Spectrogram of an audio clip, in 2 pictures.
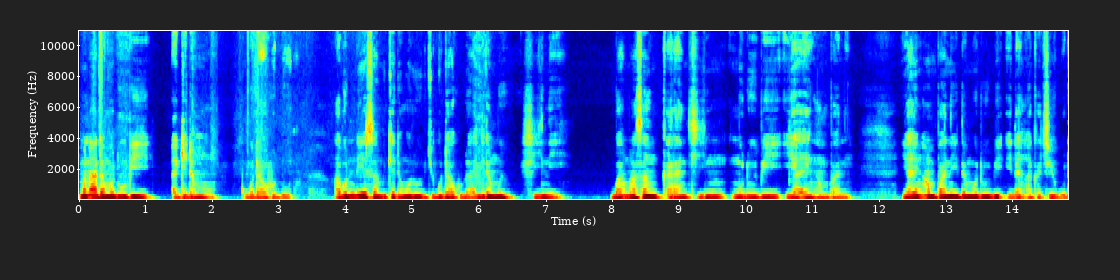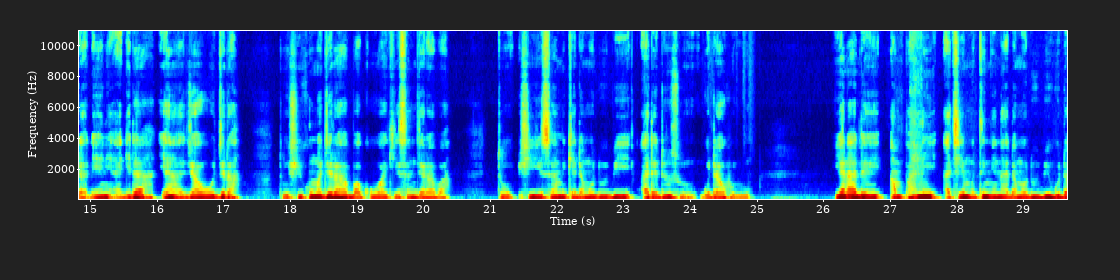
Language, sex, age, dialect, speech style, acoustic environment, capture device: Hausa, male, 18-24, Nigeria - Kano, focused, silence, mobile / Linux / Chrome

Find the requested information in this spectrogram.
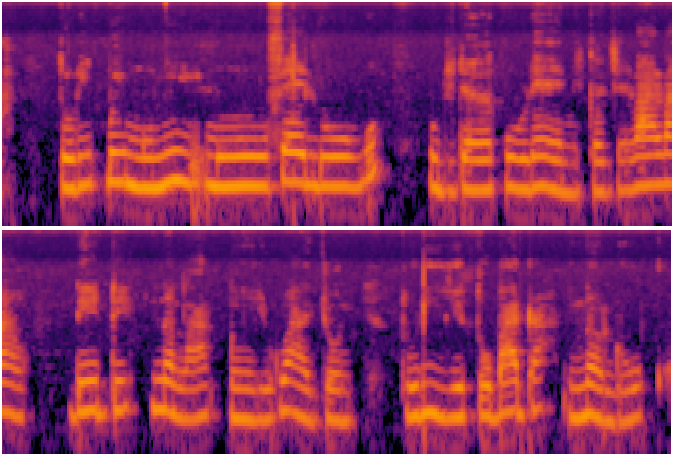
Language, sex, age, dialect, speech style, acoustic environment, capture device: Yoruba, female, 25-34, Nigeria - Ibadan, anxious, silence, desktop / Linux / Chrome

